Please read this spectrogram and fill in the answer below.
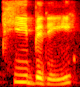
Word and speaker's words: Peabody: Um it's it's spelled Peabody but we say Peabody.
